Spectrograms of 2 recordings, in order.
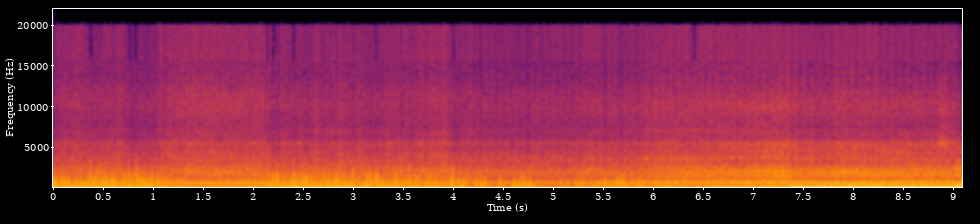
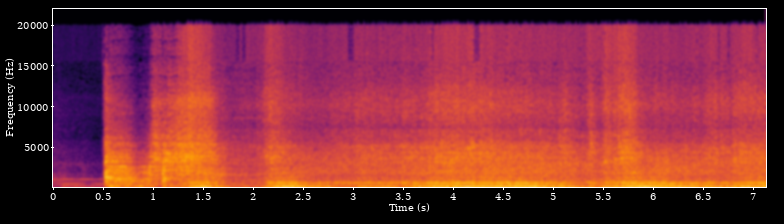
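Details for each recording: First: Ford XC Fairmont 351 V8 on a run stand: even deep idle stepping up to a higher steady fast idle, running smoothly on choke while warming up; normal cold idle. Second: Ford XC Fairmont 351 V8 on a run stand just after fitting a Thermoquad carburetor, choke not yet set: catches, revs a long way up, then uneven lumpy surging idle; smells very rich, running rich after carburetor install.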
